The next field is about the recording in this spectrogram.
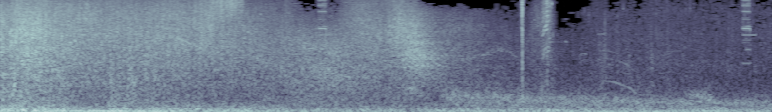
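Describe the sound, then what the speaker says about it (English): A MOAB bomb detonates in Call of Duty, a loud sustained blast with broad rumbling roar that stays heavy throughout and slowly thins, with a few faint sharp pops near the end. "Friendly Mo-aB incoming."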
